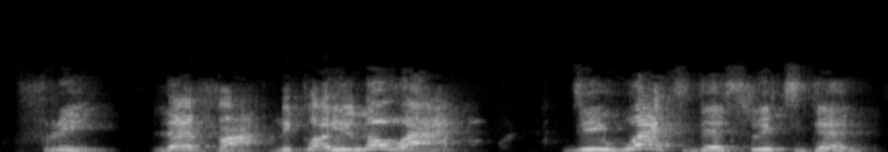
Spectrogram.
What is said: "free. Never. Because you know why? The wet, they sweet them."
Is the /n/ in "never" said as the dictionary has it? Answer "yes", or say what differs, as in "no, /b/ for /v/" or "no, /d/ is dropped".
no, /l/ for /n/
